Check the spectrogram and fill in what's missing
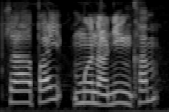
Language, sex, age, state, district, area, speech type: Bodo, female, 60+, Assam, Chirang, rural, spontaneous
